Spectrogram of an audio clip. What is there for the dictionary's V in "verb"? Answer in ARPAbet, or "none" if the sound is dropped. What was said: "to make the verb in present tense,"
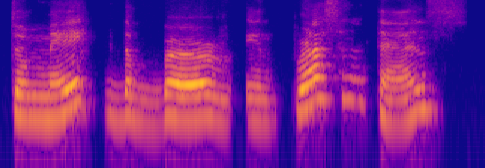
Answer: B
